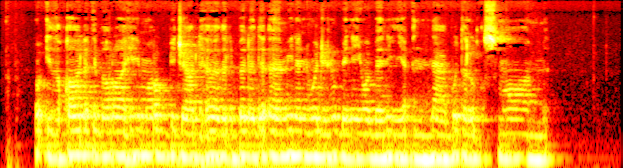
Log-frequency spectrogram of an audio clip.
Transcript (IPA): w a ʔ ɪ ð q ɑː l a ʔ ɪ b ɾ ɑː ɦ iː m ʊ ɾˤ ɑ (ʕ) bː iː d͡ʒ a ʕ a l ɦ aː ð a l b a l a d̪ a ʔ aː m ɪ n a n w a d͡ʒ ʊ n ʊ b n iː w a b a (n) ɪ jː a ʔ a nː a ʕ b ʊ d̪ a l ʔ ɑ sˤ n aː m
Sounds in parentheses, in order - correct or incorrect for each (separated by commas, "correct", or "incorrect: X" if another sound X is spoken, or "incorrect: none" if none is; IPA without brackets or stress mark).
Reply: incorrect: none, correct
